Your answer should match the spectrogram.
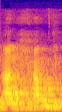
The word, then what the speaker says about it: الحمد: پڑھے جاتے ہیں، یعنی الحمد کے اندر ہا جو ہے یہ باریک ہے، اس کو الحمد ہا باریک کر کے پڑھیں گے تو اس کا معنی ہوگا تمام تعریفیں اللہ کے لیے ہیں۔ اگر یہاں پر تلفظ ہا کا ٹھیک نہ ہوا، ہا باریک کی جگہ موٹی ہا پڑی، الحمد، اس کا معنی تبدیل ہوتا ہے، اس کا معنی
